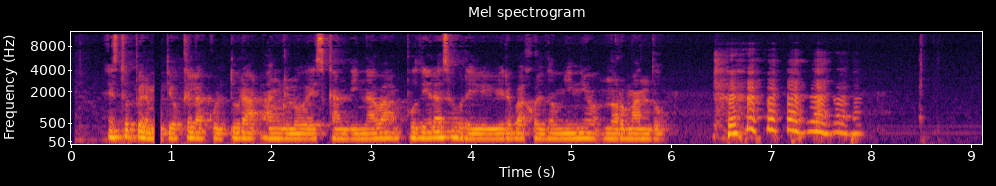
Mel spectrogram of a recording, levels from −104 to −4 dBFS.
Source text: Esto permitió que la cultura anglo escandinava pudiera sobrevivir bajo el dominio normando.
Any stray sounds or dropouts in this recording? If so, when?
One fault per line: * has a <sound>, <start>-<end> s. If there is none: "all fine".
* has a dropout, 0.8-0.9 s
* has a laugh, 6.4-8.0 s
